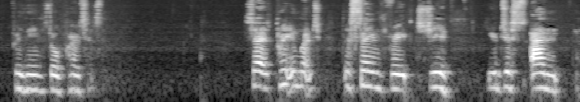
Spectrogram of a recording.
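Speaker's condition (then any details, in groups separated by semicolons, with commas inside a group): Cerebral palsy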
